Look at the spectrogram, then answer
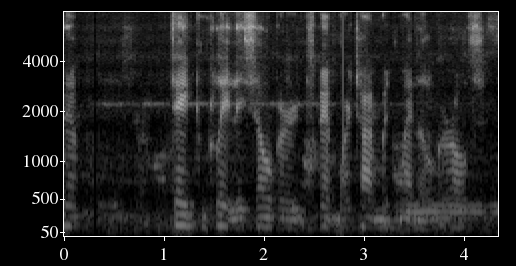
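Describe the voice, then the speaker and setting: A woman's very deep, low voice at a moderate pace, with audible room echo and music in the background. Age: 60s. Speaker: livestreamer reading chat. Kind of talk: casual live stream chat. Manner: halting.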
